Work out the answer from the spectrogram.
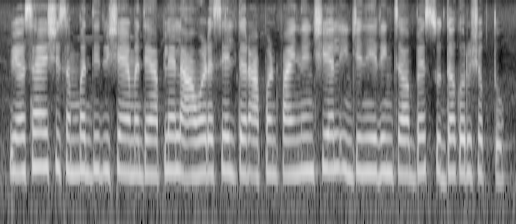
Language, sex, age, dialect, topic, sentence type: Marathi, female, 36-40, Standard Marathi, banking, statement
